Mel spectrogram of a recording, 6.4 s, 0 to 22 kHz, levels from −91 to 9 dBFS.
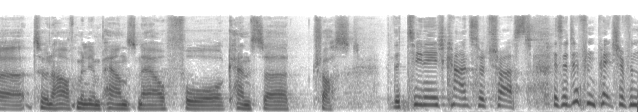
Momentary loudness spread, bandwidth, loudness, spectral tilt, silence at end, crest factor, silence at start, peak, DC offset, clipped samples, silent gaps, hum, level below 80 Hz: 6 LU; 13 kHz; -27 LUFS; -4 dB/octave; 0 s; 16 dB; 0 s; -12 dBFS; under 0.1%; under 0.1%; none; none; -72 dBFS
